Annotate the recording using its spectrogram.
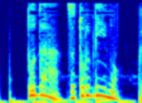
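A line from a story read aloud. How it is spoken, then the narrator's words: Shouted. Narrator (Russian): крикнула Настя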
